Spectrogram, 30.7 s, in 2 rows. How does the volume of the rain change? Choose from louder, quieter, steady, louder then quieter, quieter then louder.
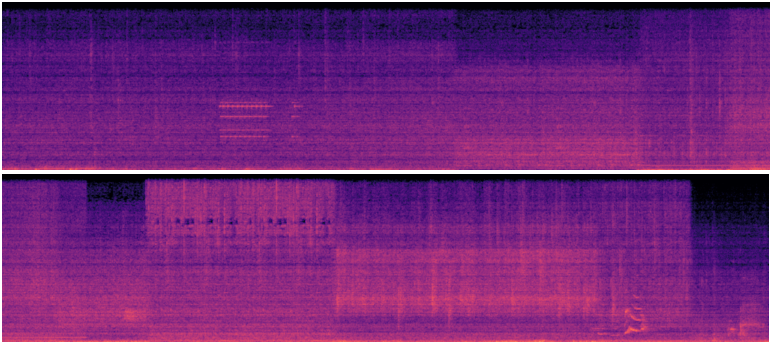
louder.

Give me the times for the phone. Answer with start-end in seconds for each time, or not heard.
4.3-6.0.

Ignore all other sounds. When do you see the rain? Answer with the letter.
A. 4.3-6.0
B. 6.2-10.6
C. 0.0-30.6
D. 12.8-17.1
C.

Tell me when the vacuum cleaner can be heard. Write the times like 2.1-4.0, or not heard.
12.8-17.1.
